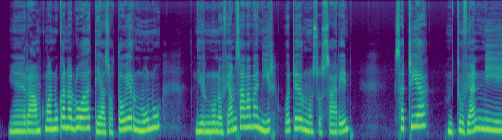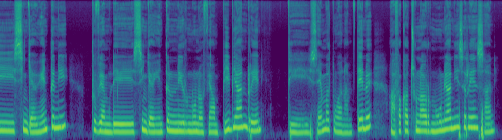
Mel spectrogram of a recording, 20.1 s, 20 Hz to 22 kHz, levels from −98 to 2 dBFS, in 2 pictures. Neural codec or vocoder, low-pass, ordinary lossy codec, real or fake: vocoder, 48 kHz, 128 mel bands, Vocos; none; none; fake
